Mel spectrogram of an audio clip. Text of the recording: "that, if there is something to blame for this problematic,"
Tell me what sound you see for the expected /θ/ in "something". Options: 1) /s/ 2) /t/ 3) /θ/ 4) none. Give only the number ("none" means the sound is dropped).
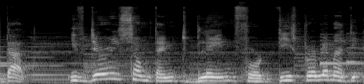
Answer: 2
